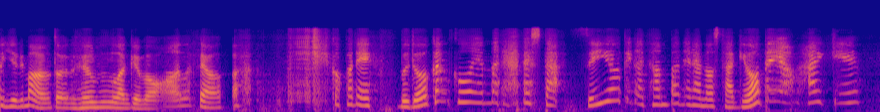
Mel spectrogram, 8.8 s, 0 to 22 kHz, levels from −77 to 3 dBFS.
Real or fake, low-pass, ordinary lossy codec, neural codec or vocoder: fake; none; none; codec, 16 kHz, 0.3 kbps, FocalCodec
